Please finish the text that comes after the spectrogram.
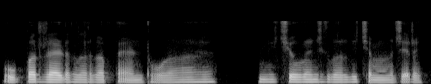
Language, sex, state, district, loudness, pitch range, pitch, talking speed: Hindi, male, Uttar Pradesh, Saharanpur, -20 LUFS, 105-115 Hz, 110 Hz, 180 wpm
